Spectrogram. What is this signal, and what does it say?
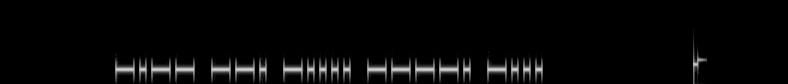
Morse code, heard as a keyed tone, about 20 wpm, 700 Hz. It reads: YG69B
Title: Code Groups - 5 Letter:Numbers - 20wpm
